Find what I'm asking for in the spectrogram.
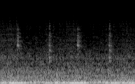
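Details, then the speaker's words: Volvo semi-truck diesel, running after fuel additive treatment in both tanks: heavy drone with a sharp tick about every third of a second, uneven and rough; rough running, owner suspects injector trouble. "I'm a smart man but I think I need some injector work or something like that huh"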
